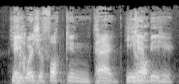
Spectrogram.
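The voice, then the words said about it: Put-on Guido Italian-American accent. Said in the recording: “Why do you always go to a Guido accent?”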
